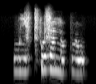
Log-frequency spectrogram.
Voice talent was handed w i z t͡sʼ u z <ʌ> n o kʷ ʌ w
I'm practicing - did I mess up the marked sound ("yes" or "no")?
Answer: no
